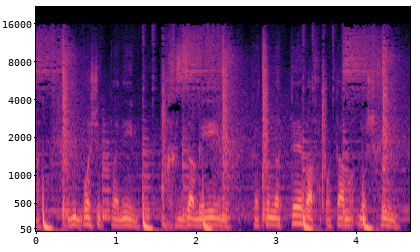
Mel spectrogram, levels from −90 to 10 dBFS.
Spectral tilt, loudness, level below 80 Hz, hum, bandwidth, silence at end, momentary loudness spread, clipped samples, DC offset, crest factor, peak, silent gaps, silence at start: -5 dB/octave; -18 LUFS; -26 dBFS; none; 16.5 kHz; 0 s; 6 LU; under 0.1%; under 0.1%; 16 dB; -2 dBFS; none; 0 s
